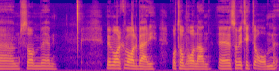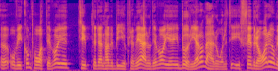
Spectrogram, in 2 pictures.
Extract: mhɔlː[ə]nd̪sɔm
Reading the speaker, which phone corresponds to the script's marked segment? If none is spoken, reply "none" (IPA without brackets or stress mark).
a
